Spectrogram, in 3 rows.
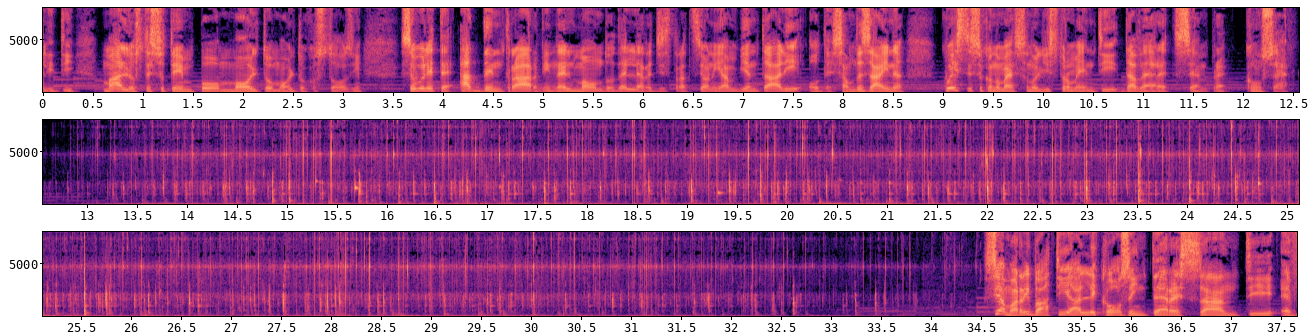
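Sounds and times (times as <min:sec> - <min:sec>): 
speech: 0:00.0 - 0:12.6, 0:34.6 - 0:37.6
water drops recorded underwater: 0:12.6 - 0:34.6.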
